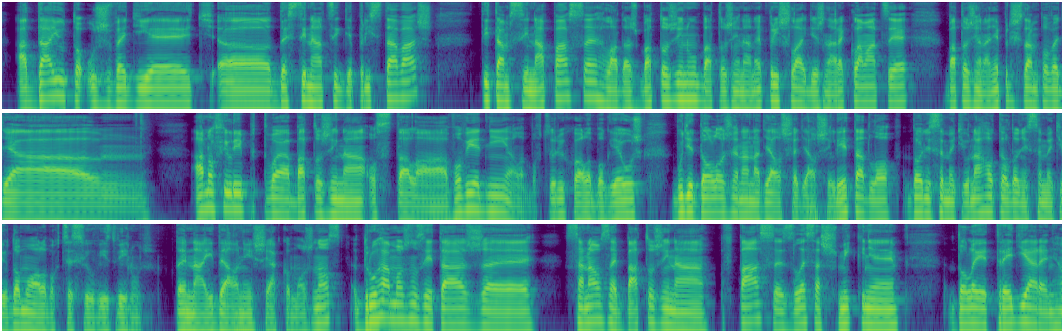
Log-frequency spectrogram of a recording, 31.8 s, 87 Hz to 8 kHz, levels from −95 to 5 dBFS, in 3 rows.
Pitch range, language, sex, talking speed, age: 95-115 Hz, Slovak, male, 145 wpm, 30-49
